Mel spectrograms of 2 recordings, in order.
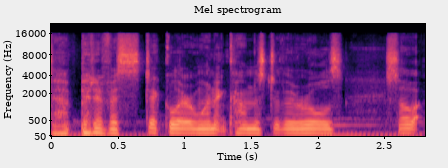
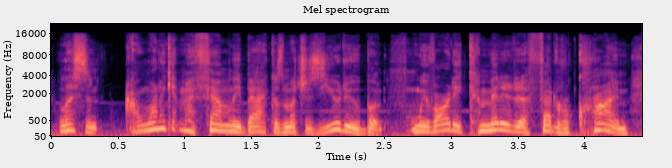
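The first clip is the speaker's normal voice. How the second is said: urgent reasoning; 6 semitones higher, 4 dB louder than usual. Acted.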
